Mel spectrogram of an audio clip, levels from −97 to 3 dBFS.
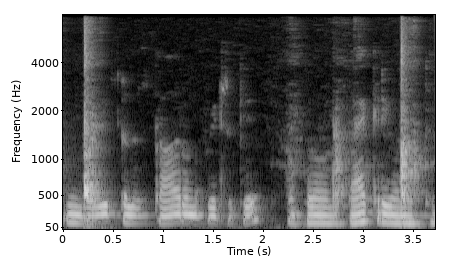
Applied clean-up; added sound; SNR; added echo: classical method log-MMSE.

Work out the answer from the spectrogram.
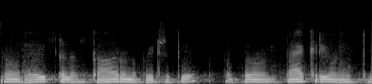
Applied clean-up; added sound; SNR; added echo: neural separator model SepFormer DNS4.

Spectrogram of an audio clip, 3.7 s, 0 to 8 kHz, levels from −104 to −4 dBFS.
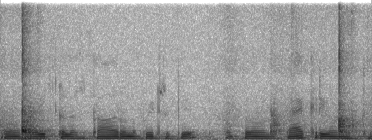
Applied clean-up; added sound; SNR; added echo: none; Walk, footsteps; 5 dB; none.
